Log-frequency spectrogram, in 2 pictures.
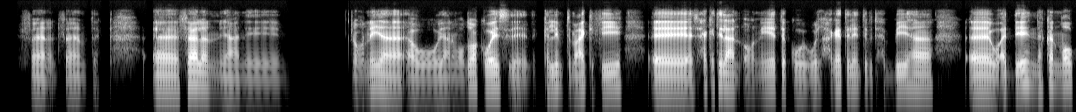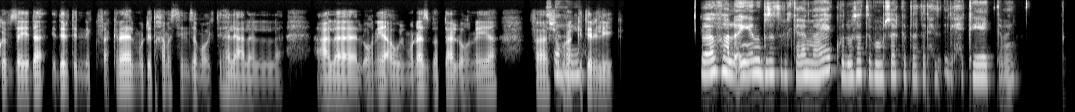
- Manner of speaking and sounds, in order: tapping
- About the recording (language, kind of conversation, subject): Arabic, podcast, إيه هي الأغنية اللي سمعتها وإنت مع صاحبك ومش قادر تنساها؟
